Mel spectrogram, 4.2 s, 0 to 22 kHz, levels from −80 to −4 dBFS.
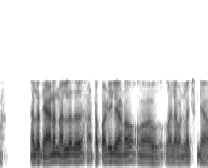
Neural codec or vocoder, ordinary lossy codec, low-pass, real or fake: codec, 16 kHz, 16 kbps, FunCodec, trained on Chinese and English, 50 frames a second; none; 3.6 kHz; fake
